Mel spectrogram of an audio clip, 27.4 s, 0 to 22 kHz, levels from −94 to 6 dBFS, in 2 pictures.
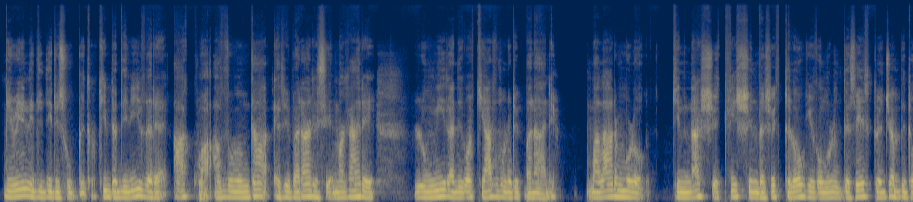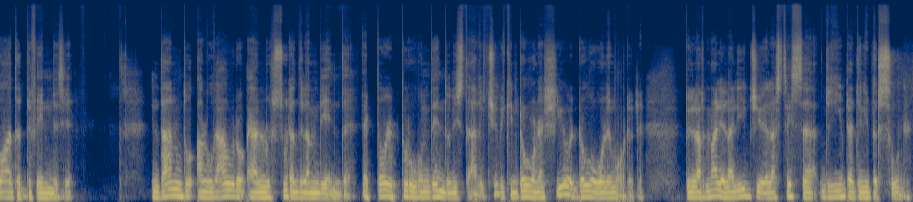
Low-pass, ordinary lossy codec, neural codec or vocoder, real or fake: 19.8 kHz; none; codec, 44.1 kHz, 2.6 kbps, DAC; fake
